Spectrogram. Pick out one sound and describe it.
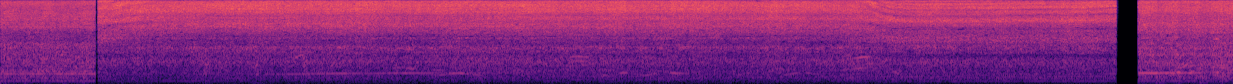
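A steam engine's machinery hums and rumbles.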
